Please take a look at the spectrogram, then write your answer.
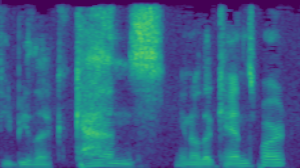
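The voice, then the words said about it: Mock Japanese accent. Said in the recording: “I'm just trying to do a Japanese accent.”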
